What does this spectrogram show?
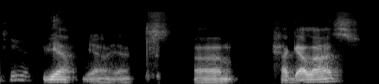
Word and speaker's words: hagalaz: Um, hagalaz or hagal. So, protoger Germanic is hagalaz.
